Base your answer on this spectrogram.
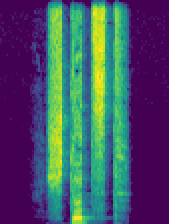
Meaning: inflection of stutzen: 1. second/third-person singular present 2. second-person plural present 3. plural imperative
- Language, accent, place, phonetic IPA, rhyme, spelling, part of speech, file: German, Germany, Berlin, [ʃtʊt͡st], -ʊt͡st, stutzt, verb, De-stutzt.ogg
